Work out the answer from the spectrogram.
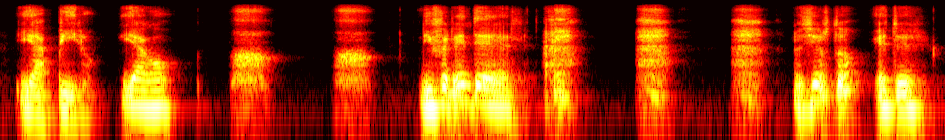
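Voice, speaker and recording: A middle-aged man lectures on clinical examination with patient explanations, rhetorical questions and imitated breath sounds. His voice is rough, gravelly and husky, pitched a little high. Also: a little mellow. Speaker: medical lecturer.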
